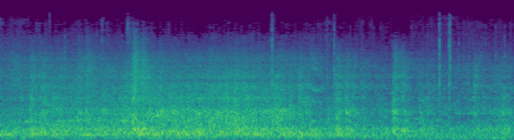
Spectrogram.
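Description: Inside a JR East commuter electric train running at speed: a steady rumble of wheels on rail, with irregular clicks from the wheels passing over the track, a little louder in the middle.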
